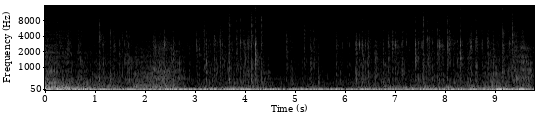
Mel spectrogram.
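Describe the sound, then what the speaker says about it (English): Rapid, continuous clicking of keys being typed on a computer keyboard, quiet and close, with no talking. "If you did hear typing,"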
